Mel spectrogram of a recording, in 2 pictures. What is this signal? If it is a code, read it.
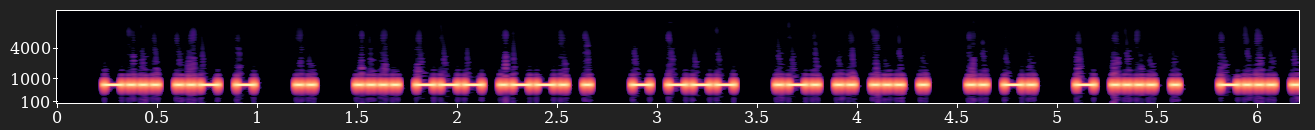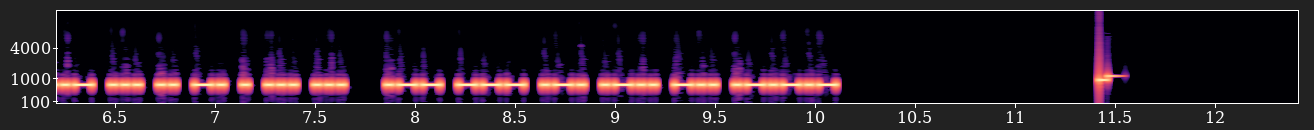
Morse code, heard as a keyed tone, about 40 wpm, 700 Hz. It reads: BUT I HOPE TO RISE IN THE BUSINESS WORLD.
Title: Sentences from Top 1000 Words - Review Part 6 - 40wpm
